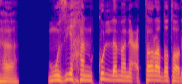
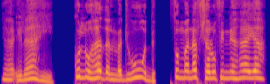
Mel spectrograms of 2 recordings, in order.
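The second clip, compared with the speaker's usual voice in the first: high-pitched cry of dismay; alarmed outburst climbing high; despairing Magdy; 8 semitones higher than usual. A narrator's reading. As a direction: wail in panic at the failure. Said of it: "هتف مجدي في جزع".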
